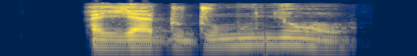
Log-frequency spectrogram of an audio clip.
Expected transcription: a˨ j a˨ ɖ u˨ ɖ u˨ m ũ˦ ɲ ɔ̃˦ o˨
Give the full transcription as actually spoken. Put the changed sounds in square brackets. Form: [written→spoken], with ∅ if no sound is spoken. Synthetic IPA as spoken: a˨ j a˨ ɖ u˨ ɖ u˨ m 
